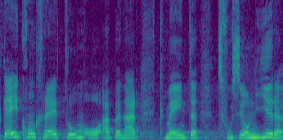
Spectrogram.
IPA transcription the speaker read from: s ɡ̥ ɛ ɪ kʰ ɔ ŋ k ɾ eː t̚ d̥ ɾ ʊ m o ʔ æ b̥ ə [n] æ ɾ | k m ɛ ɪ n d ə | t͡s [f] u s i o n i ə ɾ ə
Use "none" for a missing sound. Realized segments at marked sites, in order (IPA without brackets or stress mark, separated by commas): n, f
